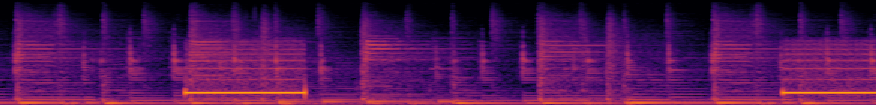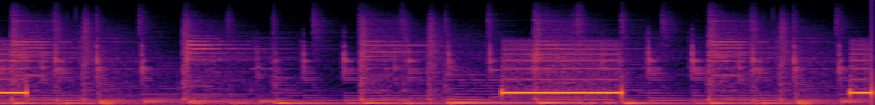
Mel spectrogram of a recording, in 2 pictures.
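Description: A telephone call rings out unanswered, with a tone of about one second repeating three times at regular five-second intervals over a steady humming, tonal background.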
